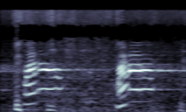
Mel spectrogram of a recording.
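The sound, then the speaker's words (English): A person voices two drawn-out, cat-like meows in a row, each rising and then trailing off, imitating the family cat, Gygax, in a foyer, against a faint background hiss. “You notice that as you're squatting near the hamburger, that the family cat has also taken to this bounty that is arranged in the middle of the foyer.”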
